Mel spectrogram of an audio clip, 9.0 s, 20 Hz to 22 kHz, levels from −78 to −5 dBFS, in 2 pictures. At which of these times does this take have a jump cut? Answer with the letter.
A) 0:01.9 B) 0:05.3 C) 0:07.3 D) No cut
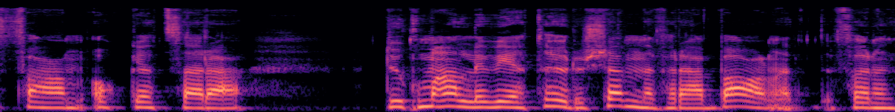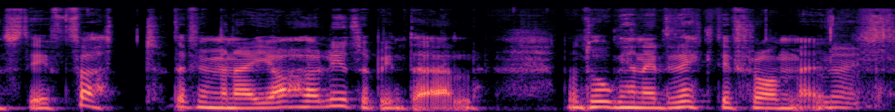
B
